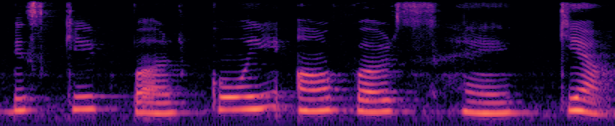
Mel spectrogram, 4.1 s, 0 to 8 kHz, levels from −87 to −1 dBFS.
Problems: none marked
